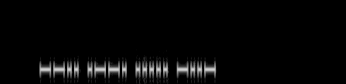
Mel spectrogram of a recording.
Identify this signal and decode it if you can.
Morse code, heard as a keyed tone, about 36 wpm, 700 Hz. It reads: ZP5X
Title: DXCC-100 Call Signs - 4 Characters - Repeated 2x - 35wpm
